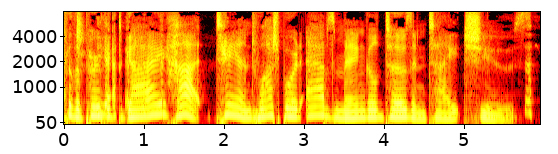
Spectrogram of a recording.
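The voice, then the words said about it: TV commercial announcer voice. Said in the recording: “My voice went really commercial for that”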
